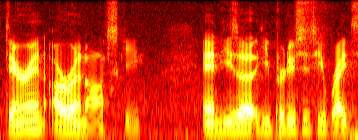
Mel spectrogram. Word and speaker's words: Darren Aronofsky: his name I always say his last name wrong, but it's Darren Aronofsky, and he produces, he writes it, and you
